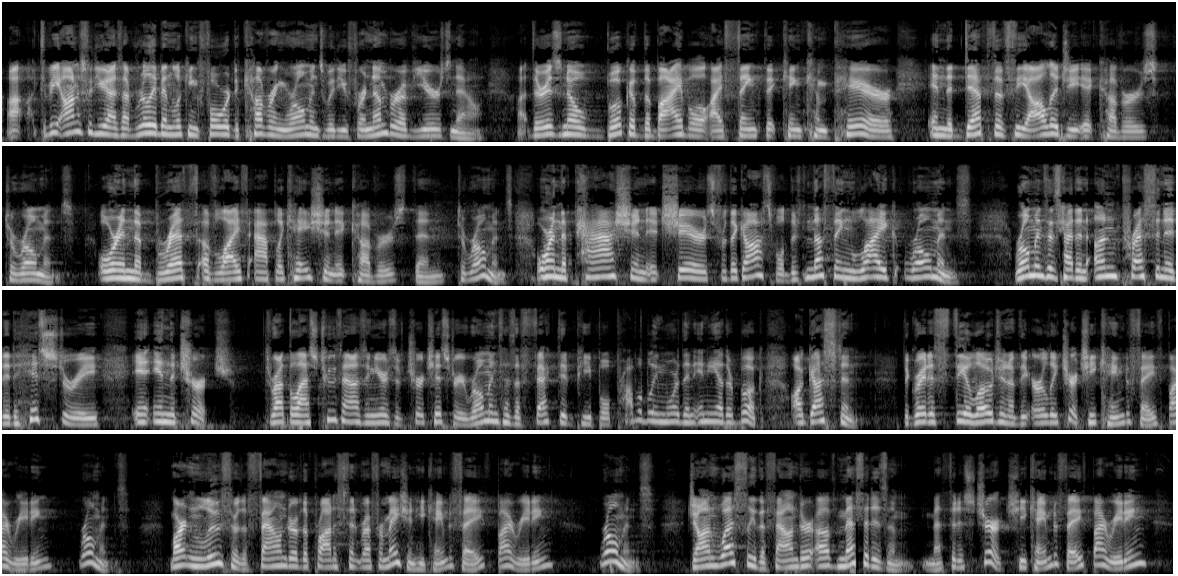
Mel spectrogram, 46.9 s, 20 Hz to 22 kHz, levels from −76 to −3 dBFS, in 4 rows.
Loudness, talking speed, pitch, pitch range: -20 LUFS, 180 wpm, 175 Hz, 150-195 Hz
